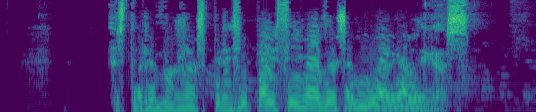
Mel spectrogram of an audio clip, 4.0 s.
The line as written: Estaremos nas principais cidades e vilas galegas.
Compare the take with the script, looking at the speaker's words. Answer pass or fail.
pass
